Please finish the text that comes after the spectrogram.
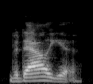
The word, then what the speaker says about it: Vidalia: about VI Del onion I just never said it right growing up Vidalia is how we set it down here it don't matter long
